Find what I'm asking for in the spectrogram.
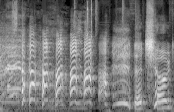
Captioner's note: laughter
